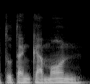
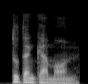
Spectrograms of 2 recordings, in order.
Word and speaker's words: Tutankamón: Egipto Tebas, actual Laxe, la pronunciación más común del nombre de este faraón, Tutankamón. Es una convencionalidad artificial conocida como pronunciación egiptológica, que no debe ser confundida con como la lengua egipcia era pronunciada realmente en su época.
